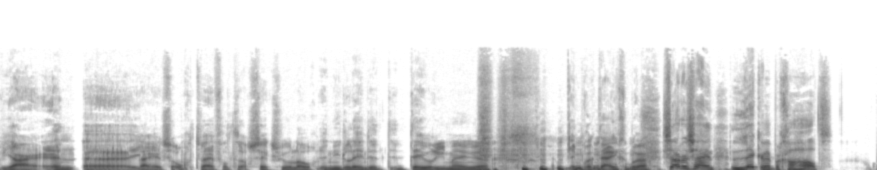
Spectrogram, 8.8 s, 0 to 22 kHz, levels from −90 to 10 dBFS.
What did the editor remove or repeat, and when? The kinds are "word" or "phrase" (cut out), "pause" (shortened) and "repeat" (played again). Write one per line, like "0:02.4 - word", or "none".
0:01.4 - word
0:03.2 - word
0:07.6 - word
